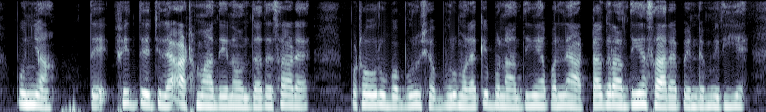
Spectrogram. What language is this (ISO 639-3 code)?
doi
